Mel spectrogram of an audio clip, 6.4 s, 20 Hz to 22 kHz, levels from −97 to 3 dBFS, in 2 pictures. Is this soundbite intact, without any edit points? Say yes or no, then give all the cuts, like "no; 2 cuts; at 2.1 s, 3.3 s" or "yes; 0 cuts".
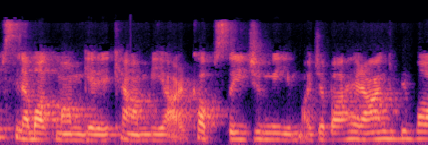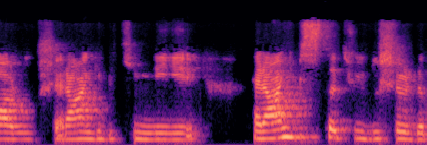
yes; 0 cuts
